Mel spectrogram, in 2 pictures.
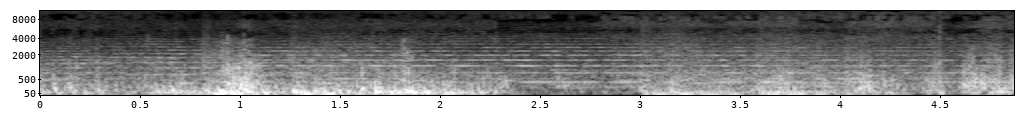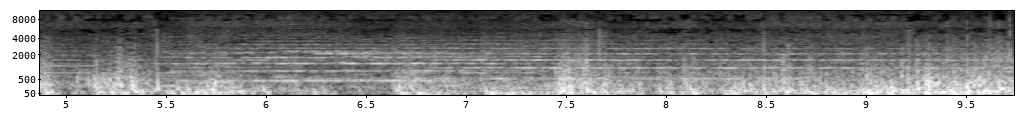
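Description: Hurricane storm over Pensacola Bay, with steady heavy rain and wind roaring throughout and several deep rumbles of thunder rolling under the downpour.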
